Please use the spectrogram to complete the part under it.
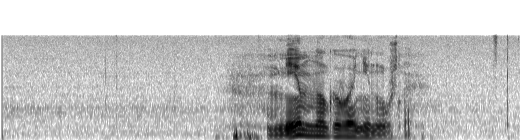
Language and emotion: Russian, neutral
